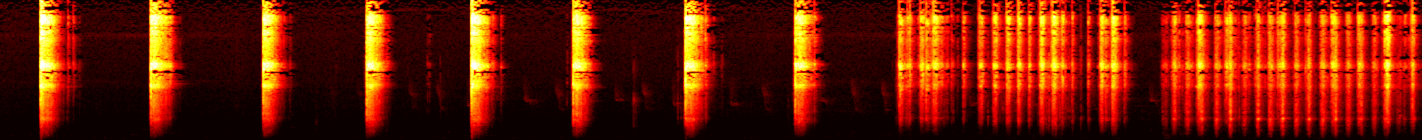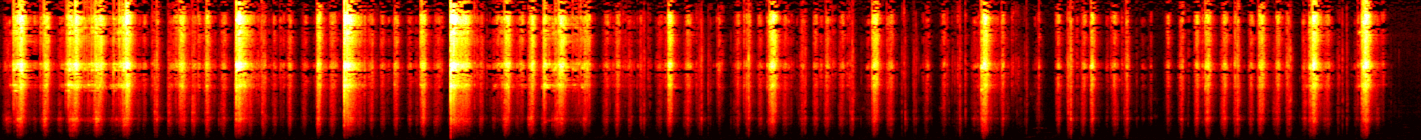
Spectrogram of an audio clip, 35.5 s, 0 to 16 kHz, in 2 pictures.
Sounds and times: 5.9s Tambourine 6.2s
11.2s Tambourine 35.1s

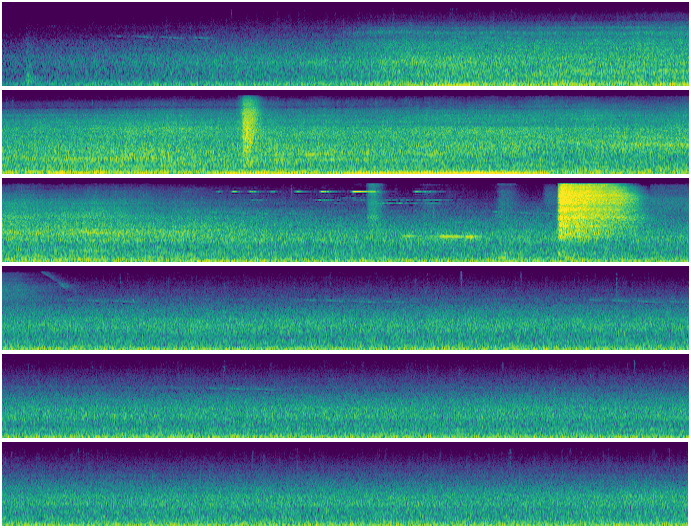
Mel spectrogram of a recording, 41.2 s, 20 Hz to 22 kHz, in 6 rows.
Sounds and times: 9.2s recycling truck collecting recyclables 10.4s
15.9s recycling truck collecting recyclables 21.9s

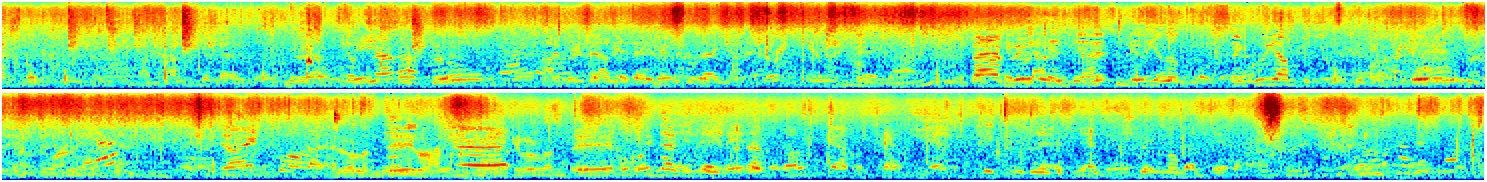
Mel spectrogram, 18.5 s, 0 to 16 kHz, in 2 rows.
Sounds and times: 10.5s male and fenale voices speaking Dutch 17.0s

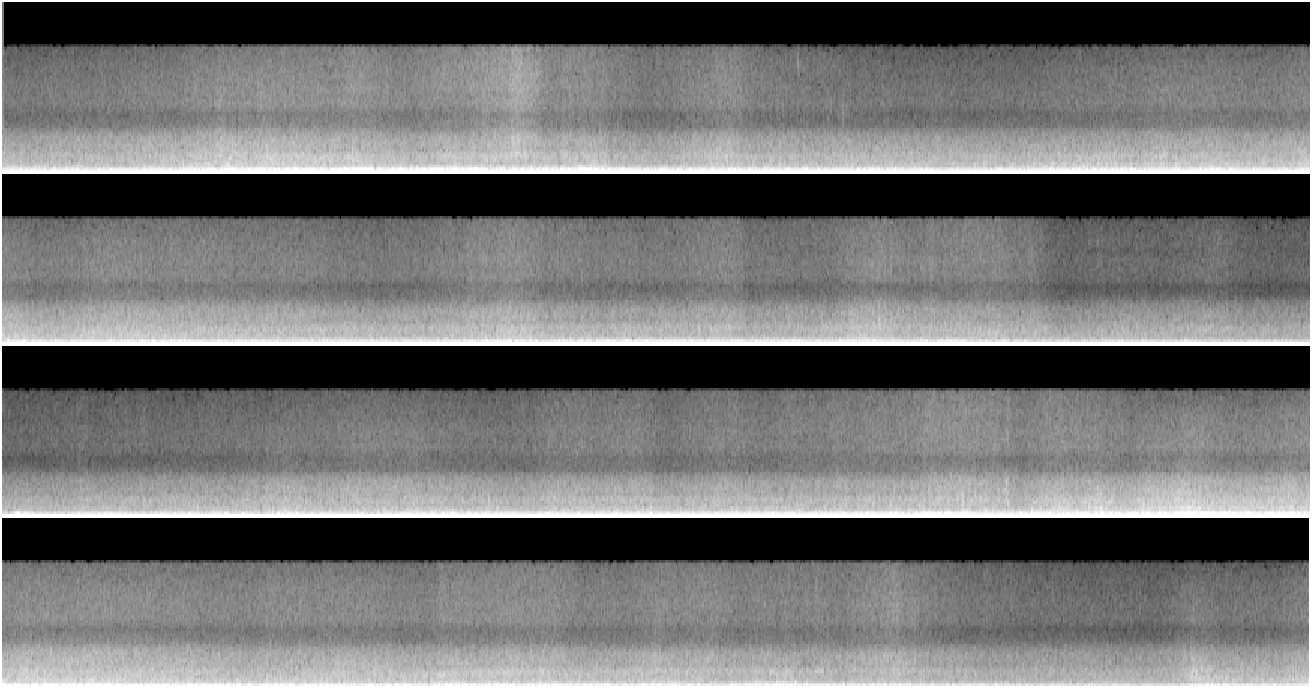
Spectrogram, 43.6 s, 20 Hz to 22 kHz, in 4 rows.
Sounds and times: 0.0s wind 43.5s

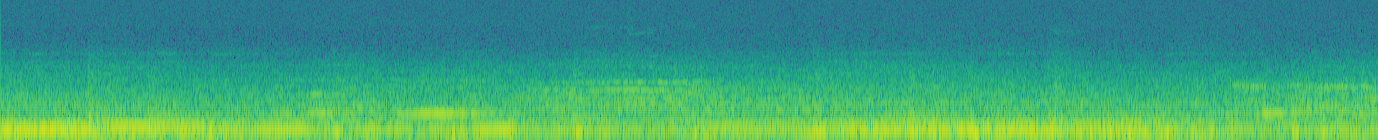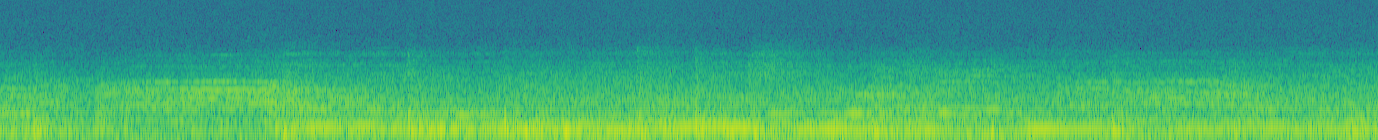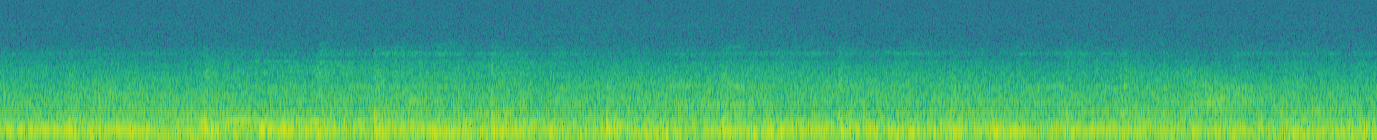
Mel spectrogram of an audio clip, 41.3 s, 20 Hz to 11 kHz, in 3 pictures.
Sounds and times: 0.0s city hum 41.3s
0.0s distant concert 41.3s
0.0s traffic 41.3s

